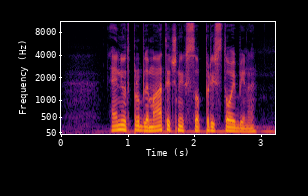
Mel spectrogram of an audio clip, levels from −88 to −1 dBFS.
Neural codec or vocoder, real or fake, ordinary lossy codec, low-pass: none; real; none; none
